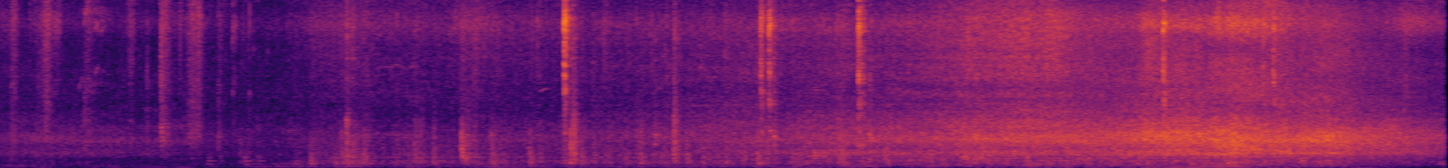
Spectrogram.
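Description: A car passing on the street below: tyre and engine noise swells over several seconds and fades near the end, with a few scattered light clicks before it.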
